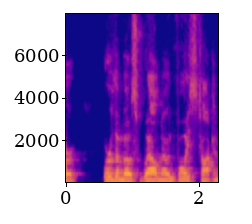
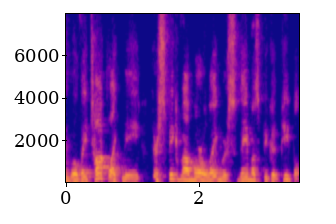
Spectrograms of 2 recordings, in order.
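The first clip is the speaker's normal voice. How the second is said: ordinary talk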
